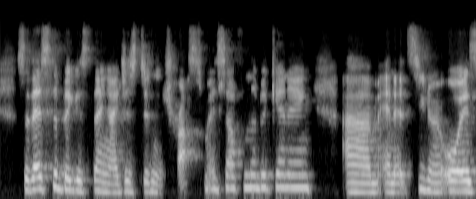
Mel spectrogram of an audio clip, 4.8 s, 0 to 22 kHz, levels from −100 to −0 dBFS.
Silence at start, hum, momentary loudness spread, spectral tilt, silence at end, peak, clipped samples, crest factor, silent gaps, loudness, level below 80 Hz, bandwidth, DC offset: 0 s; none; 7 LU; -3.5 dB/octave; 0 s; -8 dBFS; under 0.1%; 18 dB; none; -27 LUFS; -64 dBFS; 13 kHz; under 0.1%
